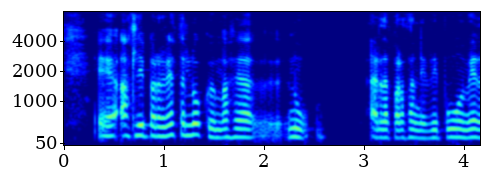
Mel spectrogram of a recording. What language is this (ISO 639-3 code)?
isl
